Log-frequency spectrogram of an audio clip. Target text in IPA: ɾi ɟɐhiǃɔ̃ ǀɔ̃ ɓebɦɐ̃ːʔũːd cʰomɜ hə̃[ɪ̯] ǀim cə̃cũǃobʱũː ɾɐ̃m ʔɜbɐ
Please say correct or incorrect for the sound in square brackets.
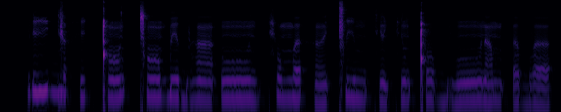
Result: correct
